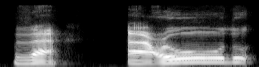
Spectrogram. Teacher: জালের সময় আমাদের জিহ্বাটা বের হবে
